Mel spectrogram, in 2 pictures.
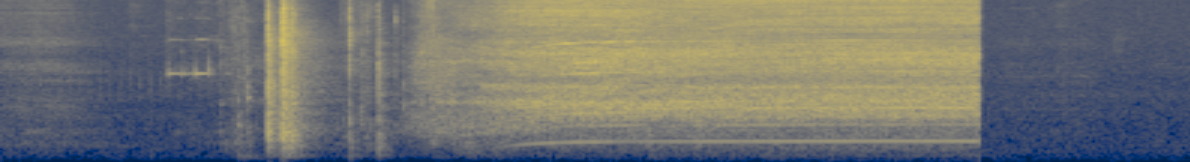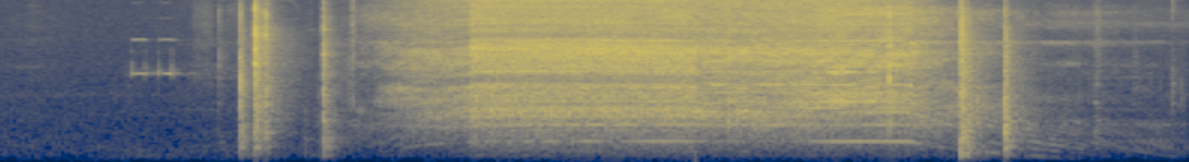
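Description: Handheld electric heat gun switched on twice, each time its fan spinning up to a steady whine with rushing air for about four seconds before it is switched off, the first run cutting off abruptly. Clicks and knocks of the tool being handled come before each run. It is heating a chainsaw crankcase half so a new main bearing will drop in.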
